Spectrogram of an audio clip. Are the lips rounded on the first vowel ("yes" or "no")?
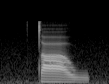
no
